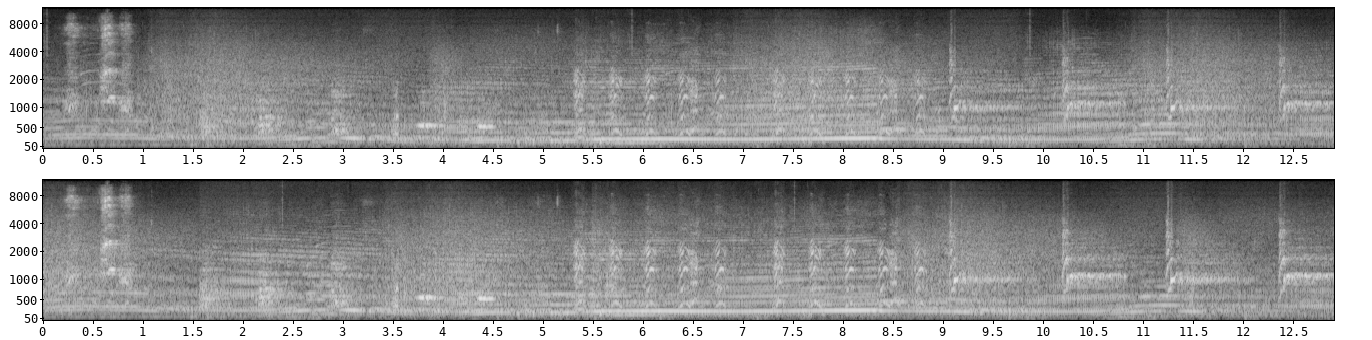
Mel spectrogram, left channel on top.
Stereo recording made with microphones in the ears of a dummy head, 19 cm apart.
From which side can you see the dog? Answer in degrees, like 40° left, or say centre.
10° right.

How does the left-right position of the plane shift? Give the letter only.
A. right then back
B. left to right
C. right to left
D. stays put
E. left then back
C.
